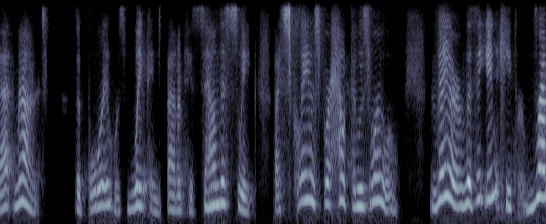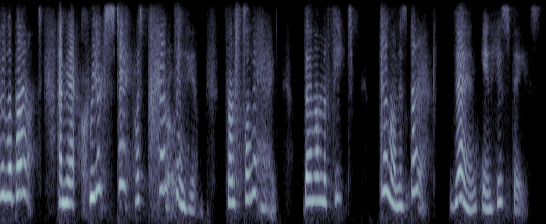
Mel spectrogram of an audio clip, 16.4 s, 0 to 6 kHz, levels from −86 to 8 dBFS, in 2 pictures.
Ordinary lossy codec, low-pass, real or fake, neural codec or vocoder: Opus, 16 kbps; 5.4 kHz; fake; codec, 16 kHz, 0.5 kbps, FreqCodec, larger model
